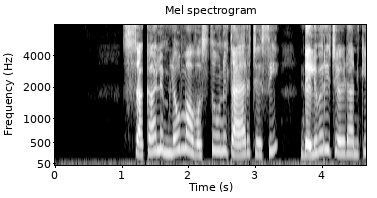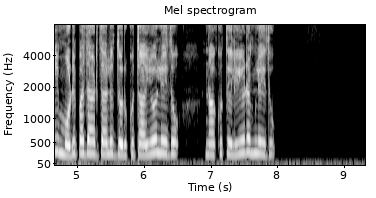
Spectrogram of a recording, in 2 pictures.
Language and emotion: Telugu, fearful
